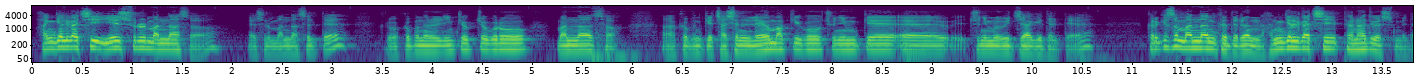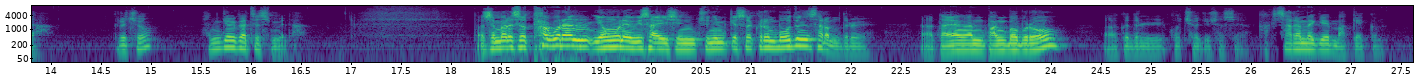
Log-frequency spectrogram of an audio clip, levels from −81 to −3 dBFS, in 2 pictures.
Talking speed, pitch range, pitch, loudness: 305 characters per minute, 105-150 Hz, 125 Hz, -20 LUFS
